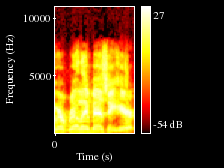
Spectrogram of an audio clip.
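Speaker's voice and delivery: very high screaming. Giving the rundown, the speaker voices the man you get in touch with, screaming. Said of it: "he's screaming like he's like".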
